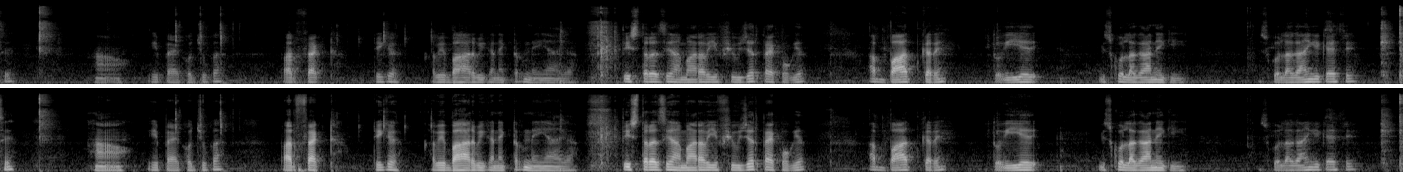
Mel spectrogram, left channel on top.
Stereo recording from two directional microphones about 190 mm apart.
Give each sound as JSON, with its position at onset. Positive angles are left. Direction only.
{"t": 0.9, "sound": "speech", "side_deg": -55}
{"t": 1.7, "sound": "speech", "side_deg": -40}
{"t": 8.8, "sound": "speech", "side_deg": 0}
{"t": 9.8, "sound": "speech", "side_deg": -30}
{"t": 12.6, "sound": "speech", "side_deg": 5}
